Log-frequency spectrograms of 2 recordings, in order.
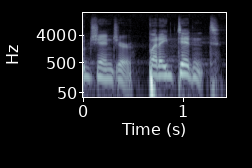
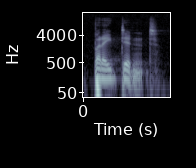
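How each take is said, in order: First: Said in the usual way. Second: Breathy whispered repeat, dropped low; whispered aside. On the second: Real, not acted. Host whispering a repeat to listeners, playful aside. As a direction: whisper it to yourself like a private joke.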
